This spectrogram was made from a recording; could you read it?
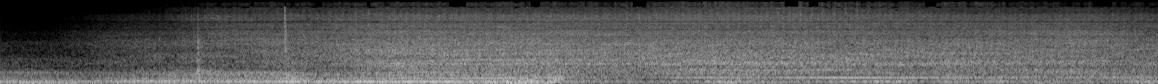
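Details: Mercedes 240D with a V8 swap, after a major fuel leak was fixed with new -8 AN lines and fittings: deep V8 idle with a steady, even beat and no misses or odd noises; running cleanly, leak check solid.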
